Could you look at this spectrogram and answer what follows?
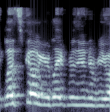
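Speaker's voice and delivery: high, quick "let's go" summons; mock impatient hurrying. Reporter showing what she didn't mean, impatient hurrying. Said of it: "I'm not like".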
